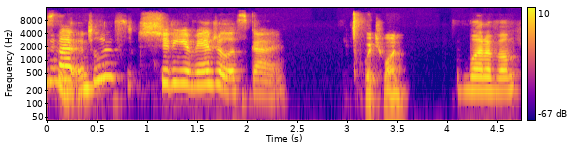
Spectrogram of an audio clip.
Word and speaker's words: Guy: It's pronounced Guy.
